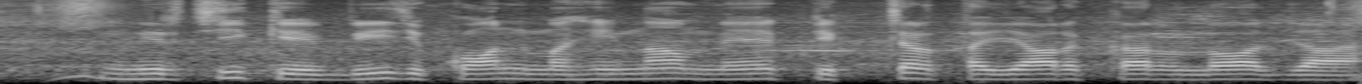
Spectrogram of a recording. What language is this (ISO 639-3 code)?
mai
